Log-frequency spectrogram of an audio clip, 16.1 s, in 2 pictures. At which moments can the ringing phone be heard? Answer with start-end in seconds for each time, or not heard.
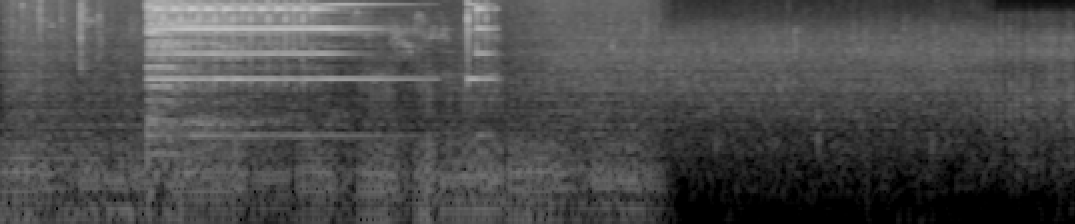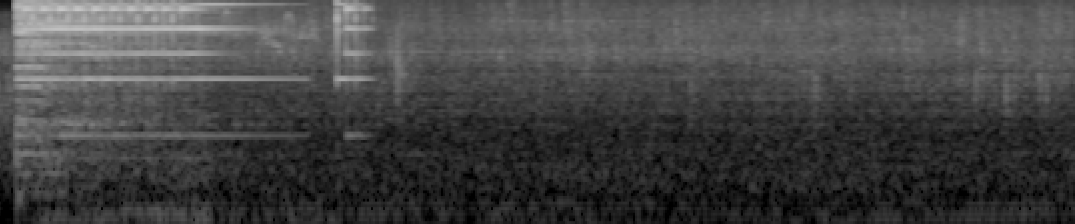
1.1-3.8, 8.2-10.8.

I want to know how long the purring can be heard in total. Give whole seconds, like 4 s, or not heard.
5 s.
